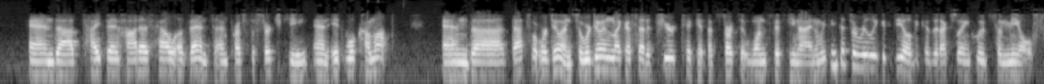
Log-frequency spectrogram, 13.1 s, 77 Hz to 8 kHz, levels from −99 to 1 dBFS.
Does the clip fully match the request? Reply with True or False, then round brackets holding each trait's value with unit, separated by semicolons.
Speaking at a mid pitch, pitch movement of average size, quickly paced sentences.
False (145 Hz; 2.3 semitones; 235 wpm)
